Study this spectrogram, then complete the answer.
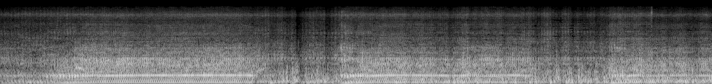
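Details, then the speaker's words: New Yamaha NMAX scooter that can't climb hills: three rev bursts, pitch climbing and flaring high without settling under load; CVT belt slip from an oil-contaminated clutch caused by a leaking crankshaft seal, fixed with new seal, V-belt and rollers. "dan seperti itu bunyinya nanti kita akan cek apa permasalahan yang mengakibatkan nmax new ini bunyi seperti itu bunyi slip ya teman"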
